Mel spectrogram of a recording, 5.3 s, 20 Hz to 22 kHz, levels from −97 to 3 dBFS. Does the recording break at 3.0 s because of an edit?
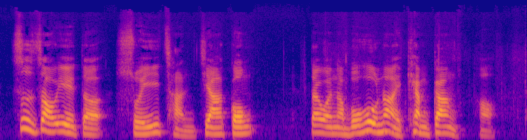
yes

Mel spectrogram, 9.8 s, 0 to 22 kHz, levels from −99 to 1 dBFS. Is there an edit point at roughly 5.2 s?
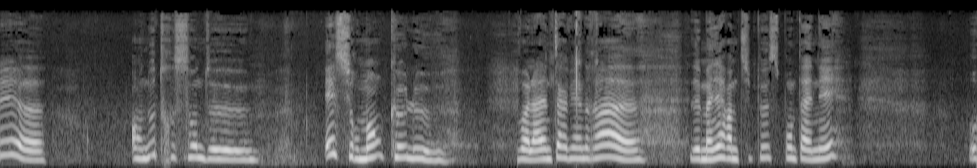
yes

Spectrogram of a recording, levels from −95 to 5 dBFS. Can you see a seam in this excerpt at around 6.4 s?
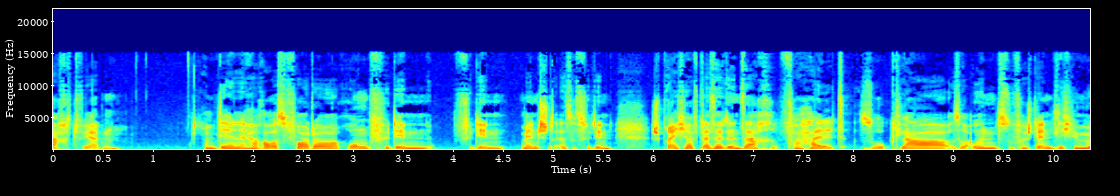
yes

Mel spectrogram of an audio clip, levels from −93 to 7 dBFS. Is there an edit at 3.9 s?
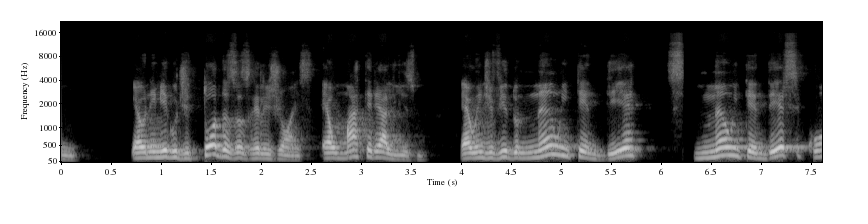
no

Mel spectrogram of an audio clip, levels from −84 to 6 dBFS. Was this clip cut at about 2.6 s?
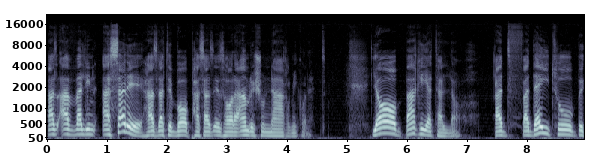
no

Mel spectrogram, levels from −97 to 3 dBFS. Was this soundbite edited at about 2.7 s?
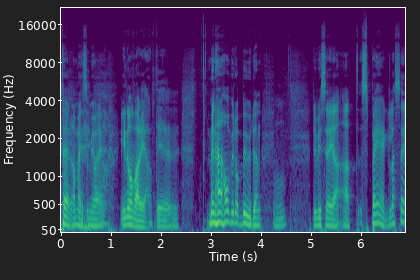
yes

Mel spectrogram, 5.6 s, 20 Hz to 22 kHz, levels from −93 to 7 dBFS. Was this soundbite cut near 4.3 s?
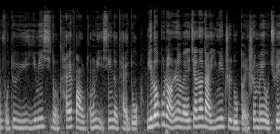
no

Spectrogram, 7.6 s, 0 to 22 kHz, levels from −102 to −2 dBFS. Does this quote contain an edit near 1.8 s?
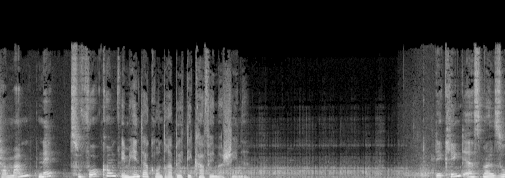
yes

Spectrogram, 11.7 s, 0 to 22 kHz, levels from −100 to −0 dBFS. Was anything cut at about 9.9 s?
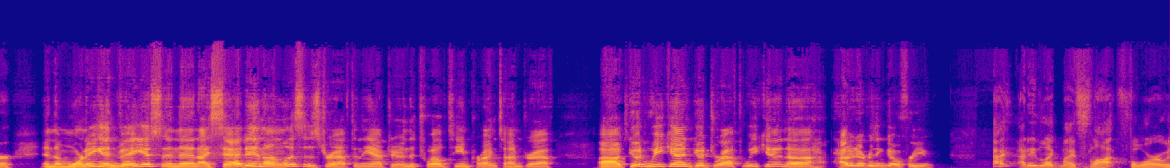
yes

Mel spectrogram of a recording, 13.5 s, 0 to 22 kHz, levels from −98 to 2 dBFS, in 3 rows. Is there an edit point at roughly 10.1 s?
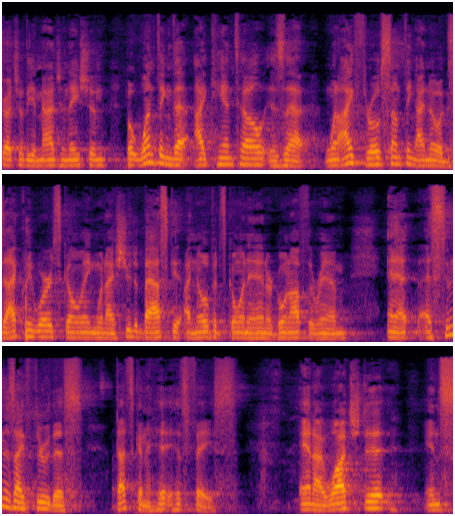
yes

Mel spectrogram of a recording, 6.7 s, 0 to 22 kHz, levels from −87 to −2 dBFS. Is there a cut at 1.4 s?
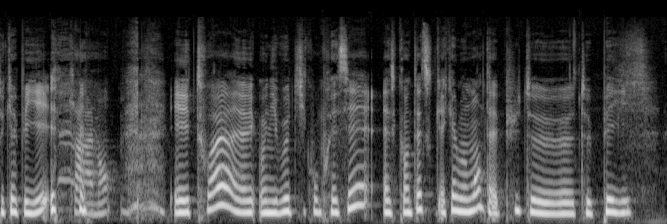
yes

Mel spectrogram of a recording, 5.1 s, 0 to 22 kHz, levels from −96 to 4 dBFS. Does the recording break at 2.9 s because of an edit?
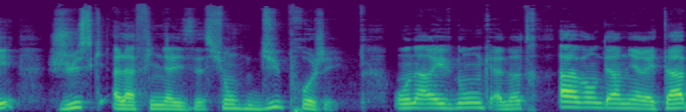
no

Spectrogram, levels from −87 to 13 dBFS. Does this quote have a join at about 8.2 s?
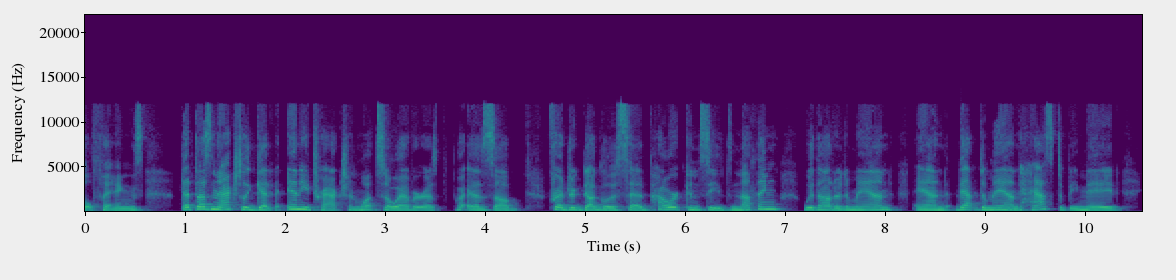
yes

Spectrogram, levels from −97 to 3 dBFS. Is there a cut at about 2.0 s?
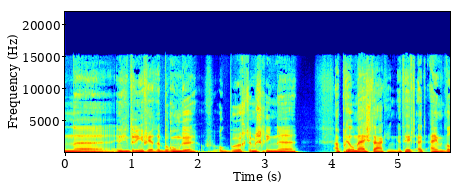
no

